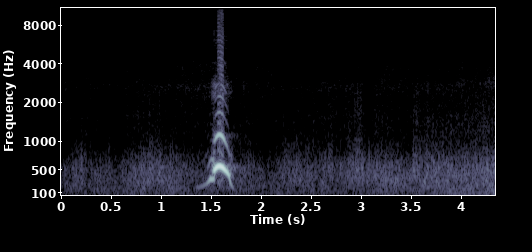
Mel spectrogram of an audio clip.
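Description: A skier's short, loud whoop about a second and a half in, rising then falling in pitch, over the faint swish of skis through snow.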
